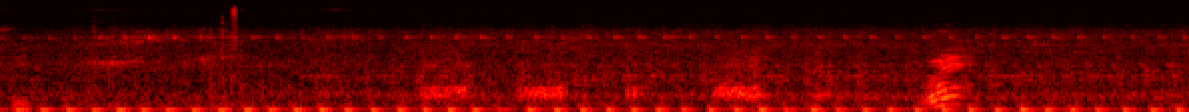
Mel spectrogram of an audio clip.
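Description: A vehicle engine idling, heard as a faint, steady, even low throb, with faint distant voices in the middle and a short spoken word near the end.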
